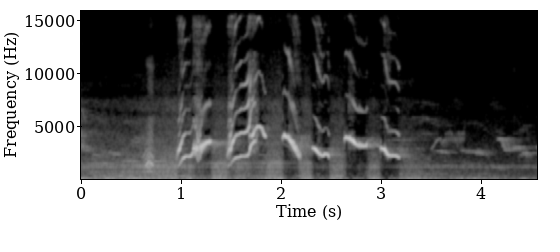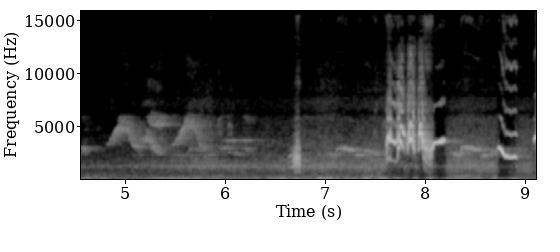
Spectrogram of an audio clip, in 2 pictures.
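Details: Oriental magpie-robin, worked up and emotional, pouring out its repertoire: a quick run of rising and falling whistles and sharp chips, a quieter warbling stretch, then another loud burst of notes; low background hum.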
